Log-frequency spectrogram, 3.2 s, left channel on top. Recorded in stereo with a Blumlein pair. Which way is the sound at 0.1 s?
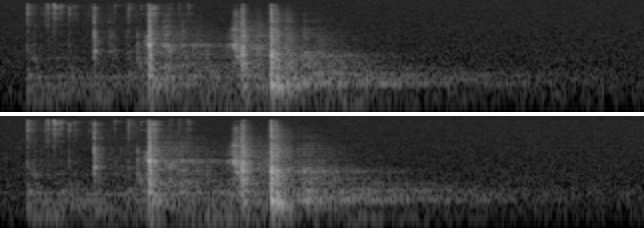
5° right.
